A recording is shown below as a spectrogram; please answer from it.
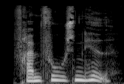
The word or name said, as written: fremfusenhed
